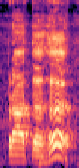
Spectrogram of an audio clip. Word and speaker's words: प्रातः: से उच्चारण होता है अब विसर्ग सहित रूप को आप प्राप्त नहीं बोलोगे प्रातः यानी विसर्ग का उच्चारण प्रथम रूप से होता है यह हिंदी में आने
